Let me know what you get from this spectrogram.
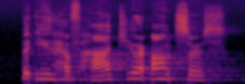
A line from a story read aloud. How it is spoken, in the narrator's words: the hermit replied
